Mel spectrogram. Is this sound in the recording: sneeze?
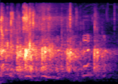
no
